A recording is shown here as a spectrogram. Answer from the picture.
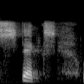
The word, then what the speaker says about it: Styx: And the second one is called Styx, which is spelled S-T-Y-X, everybody, like the band and like the river Styx, which is really what the title refers to, the famous river in ancient Greek mythology that goes to the underworld.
